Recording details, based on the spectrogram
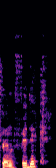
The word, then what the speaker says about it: Glenfiddich: And Glenfiddich is actually pronounced Glenfiddich. – Oh! – There you go. – Wow! – It's a common mistake for Americans to make.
